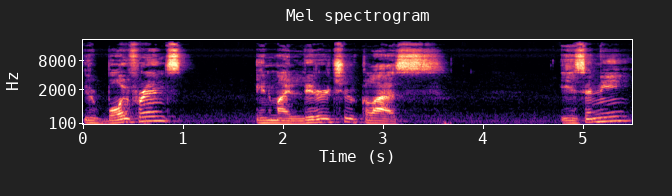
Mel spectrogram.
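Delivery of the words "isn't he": pitch rises at the end of isn't he. Teaching an English tag question, rising tone on 'Isn't he?'. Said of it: "Elevo mi tono".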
